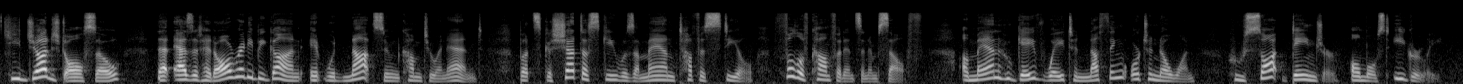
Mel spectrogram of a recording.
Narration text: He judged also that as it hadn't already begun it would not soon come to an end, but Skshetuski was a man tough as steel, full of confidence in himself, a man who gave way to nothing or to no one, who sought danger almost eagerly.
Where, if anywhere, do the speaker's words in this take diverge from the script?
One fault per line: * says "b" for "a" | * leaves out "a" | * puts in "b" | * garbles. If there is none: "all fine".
* says "had" for "hadn't"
